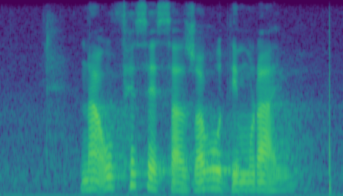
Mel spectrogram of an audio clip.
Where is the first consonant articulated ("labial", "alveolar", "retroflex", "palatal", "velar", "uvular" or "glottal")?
alveolar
